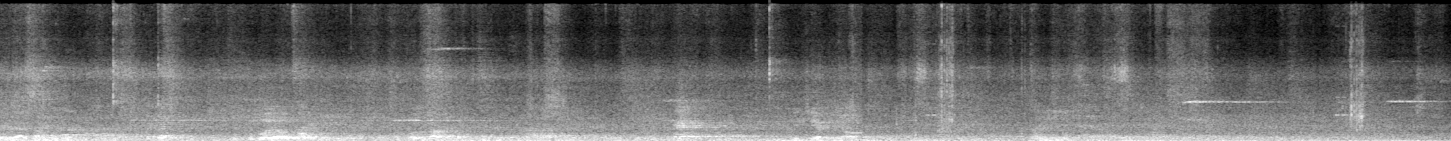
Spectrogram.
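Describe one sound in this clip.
Several men talk nearby with animation.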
